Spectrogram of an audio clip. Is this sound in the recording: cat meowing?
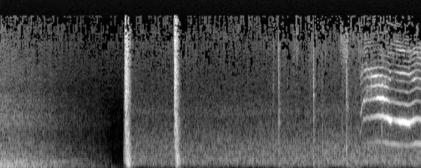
yes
